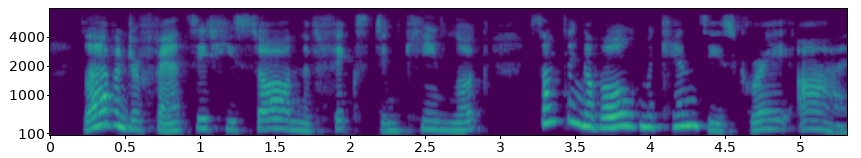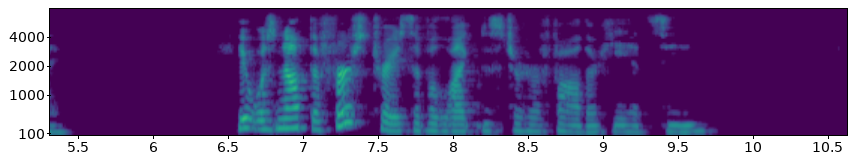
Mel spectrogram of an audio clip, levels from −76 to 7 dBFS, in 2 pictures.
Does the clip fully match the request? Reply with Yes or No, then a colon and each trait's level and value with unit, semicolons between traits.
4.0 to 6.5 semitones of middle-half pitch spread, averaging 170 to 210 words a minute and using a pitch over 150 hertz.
Yes: wide, 5.6 semitones; average, 175 wpm; medium, 185 Hz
